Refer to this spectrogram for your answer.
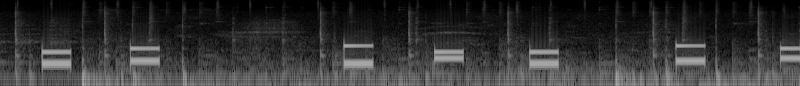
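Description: A telephone call being placed to a racer in the Super Hooligan Series, with a series of short, evenly spaced electronic phone tones beeping at slightly different pitches, with faint background hum and no talking.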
